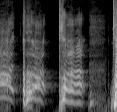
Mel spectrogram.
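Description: A sung line trails off, then a man's voice gives two short coughing, groaning sounds with gaps of silence between them. It is voice-acting a drummer collapsing from a stroke during band practice.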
